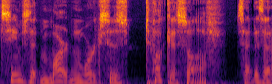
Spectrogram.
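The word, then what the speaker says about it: tuchus: In all sincerity, it seems that Martin works his tukus off. Is that is that a proper pronunciation, Jackson?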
